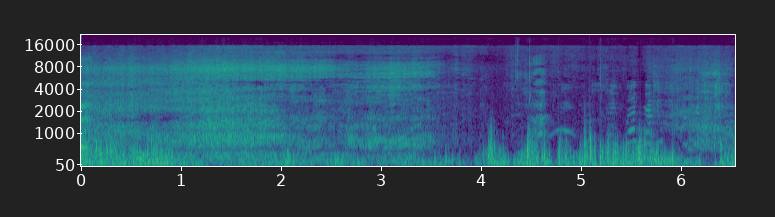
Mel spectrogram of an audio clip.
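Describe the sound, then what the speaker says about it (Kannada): Surf washes onto the shore at Ullal beach amid gusty wind rumble, with waves breaking in uneven surges toward the end. "ಕಡಲ ಕಿನಾರೆ"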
